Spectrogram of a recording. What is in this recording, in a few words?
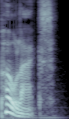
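"poleaxe", British English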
